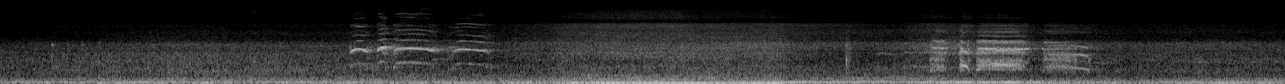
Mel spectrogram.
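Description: Morning barnyard with chickens: a rooster's crow rises at mid-distance, then a louder, longer second crow follows several seconds later, over a continuous low rumble of outdoor background noise.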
